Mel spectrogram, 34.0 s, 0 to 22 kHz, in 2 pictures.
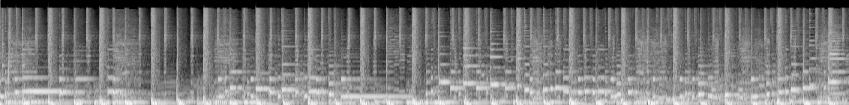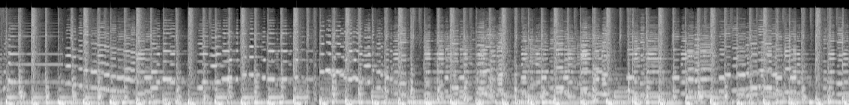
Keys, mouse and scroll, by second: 0.1 shift+click, 0.6 shift+click, 1.4 shift+click, 1.9 shift+click, 2.3 shift+click, 2.7 shift+click, 3.9 shift+click, 4.3 shift+click, 4.7 shift+click, 6.2 shift+click, 6.6 shift+click, 7.6 shift+click, 8.6 shift+click, 9.1 shift+click, 9.5 shift+click, 10.6 shift+click, 14.4-15.5 shift+drag, 15.7-17.4 shift+drag, 18.7 shift+click, 19.1 shift+click, 19.8 shift+click, 21.8 shift+click, 24.1-25.8 shift+drag, 25.9-28.3 shift+drag, 28.5-30.1 shift+drag, 31.5 shift+click, 33.5-33.9 shift+drag.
